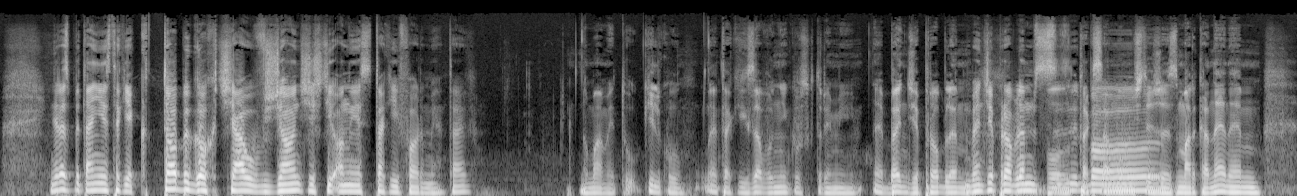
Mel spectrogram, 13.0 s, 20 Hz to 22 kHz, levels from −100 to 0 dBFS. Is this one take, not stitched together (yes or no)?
yes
